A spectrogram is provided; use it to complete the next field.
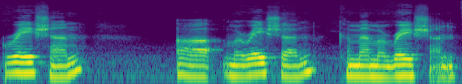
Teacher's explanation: in words that end with a t o n or Asian the syllable with the a is always stressed so the second to last syllable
